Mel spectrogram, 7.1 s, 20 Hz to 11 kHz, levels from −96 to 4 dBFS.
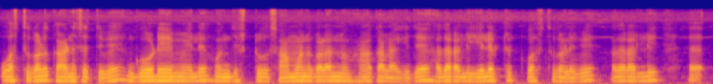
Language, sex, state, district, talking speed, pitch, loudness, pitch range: Kannada, male, Karnataka, Koppal, 95 wpm, 115 Hz, -15 LUFS, 110-120 Hz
